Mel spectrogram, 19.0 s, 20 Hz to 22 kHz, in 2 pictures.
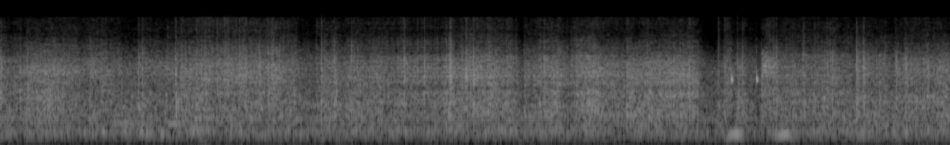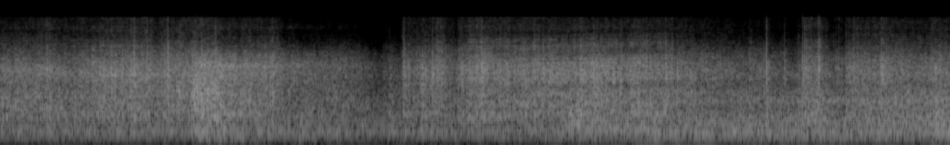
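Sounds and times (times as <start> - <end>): welding crackling hiss: 0.0 - 19.0
welding pops: 7.1 - 12.3.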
